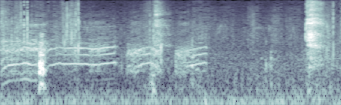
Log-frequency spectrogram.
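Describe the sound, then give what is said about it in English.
Chickens cluck and chatter steadily in a hen house, several birds overlapping with short harmonic calls and a couple of sharper squawks, with no one speaking. “Hen house”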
